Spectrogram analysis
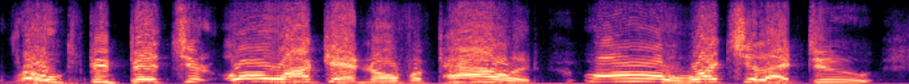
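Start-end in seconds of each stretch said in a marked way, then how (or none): none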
